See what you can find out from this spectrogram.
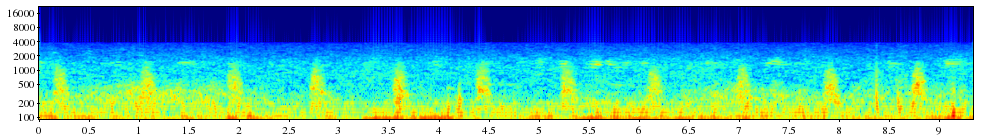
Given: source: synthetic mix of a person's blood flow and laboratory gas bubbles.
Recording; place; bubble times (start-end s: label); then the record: Doppler ultrasound of blood flow; subclavian vein
8.33-8.46 s: bubbles
8.55-8.68 s: bubbles
From the record:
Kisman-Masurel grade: 112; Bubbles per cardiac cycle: 1 to 2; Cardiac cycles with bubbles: 1 to 10%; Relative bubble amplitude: moderate (0.250 to 0.450); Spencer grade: 1 (occasional bubble signal discernible with the cardiac motion signal, with majority of cardiac periods free of bubbles); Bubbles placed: anywhere in the cardiac cycle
